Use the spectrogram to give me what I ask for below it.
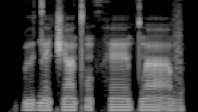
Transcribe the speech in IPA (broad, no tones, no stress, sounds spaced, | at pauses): k͡p ʉ d ɛ̃ t͡ʃ ã tʼ õ θ h ɛ̃ː tʷ ãː v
